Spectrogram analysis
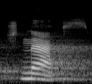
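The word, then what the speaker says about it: schnapps: उसने बोला कि देखो यहाँ पे उसका प्रोनाउंस है स्नैप्स.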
